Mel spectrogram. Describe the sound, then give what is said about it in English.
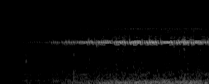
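Fast cricket chirping, a sound effect: a steady, high-pitched rapid trill that runs throughout over a low rumbling background, which grows louder after the first half-second. “That's like a cricket on steroids or something. I have many cricket options.”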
